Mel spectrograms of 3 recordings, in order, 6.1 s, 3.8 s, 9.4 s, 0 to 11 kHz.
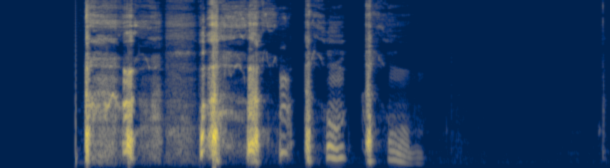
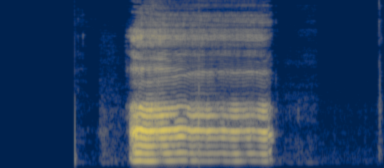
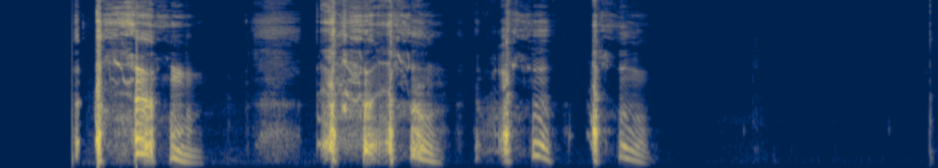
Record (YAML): cough_length: 6.1 s
cough_amplitude: 32768
cough_signal_mean_std_ratio: 0.26
exhalation_length: 3.8 s
exhalation_amplitude: 22874
exhalation_signal_mean_std_ratio: 0.45
three_cough_length: 9.4 s
three_cough_amplitude: 32768
three_cough_signal_mean_std_ratio: 0.3
survey_phase: alpha (2021-03-01 to 2021-08-12)
age: 65+
gender: Male
wearing_mask: 'No'
symptom_cough_any: true
smoker_status: Ex-smoker
respiratory_condition_asthma: true
respiratory_condition_other: false
recruitment_source: REACT
submission_delay: 3 days
covid_test_result: Negative
covid_test_method: RT-qPCR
